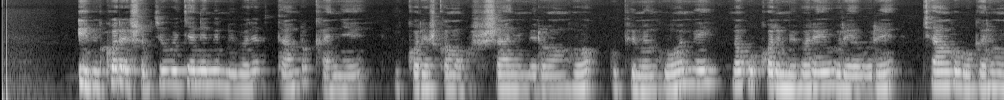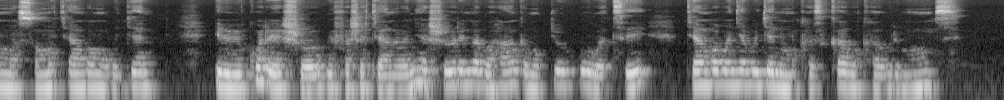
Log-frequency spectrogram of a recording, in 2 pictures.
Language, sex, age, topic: Kinyarwanda, female, 36-49, education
